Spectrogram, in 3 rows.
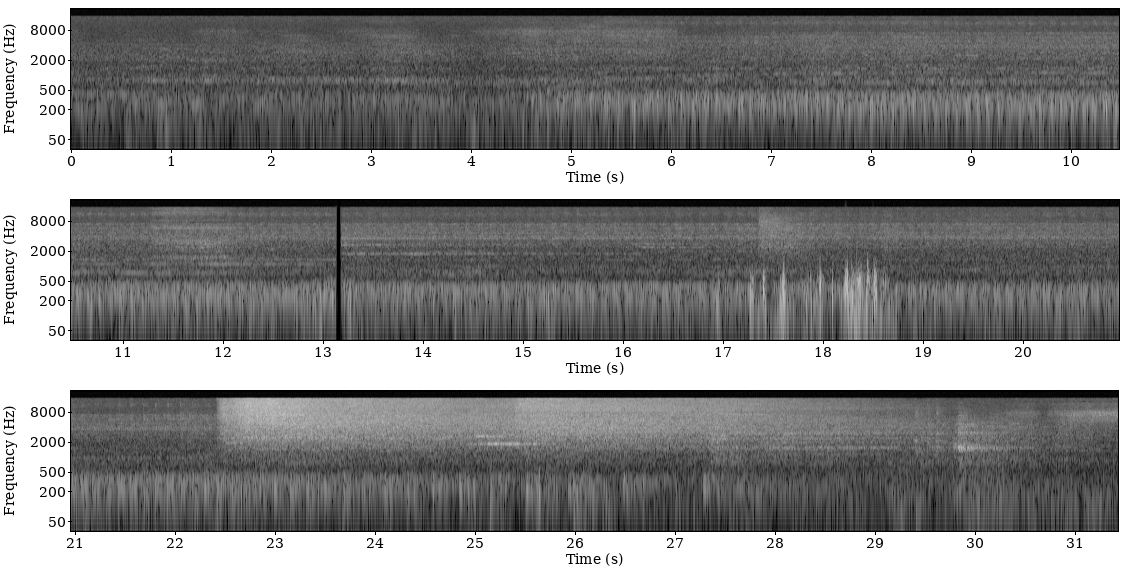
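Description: Nankai 7100-series electric train pulling into the platform: a steady rhythmic wheel clatter that grows louder about four seconds in, and a short run of loud knocks a little past halfway. Near the end a steady hiss of air sets in as the train comes to a stop.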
